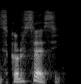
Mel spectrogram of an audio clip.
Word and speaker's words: Scorsese: A poza tym reżyserem jest Martin Scorsese. Tak, tak się wymawia to nazwisko, przed chwilą sprawdziłem. Głównego bohatera gra Willem Dafoe, a założyłem, że głównym bohaterem jest Jezus Chrystus.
